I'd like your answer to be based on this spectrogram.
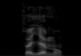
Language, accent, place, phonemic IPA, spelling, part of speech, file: French, France, Lyon, /va.ja.mɑ̃/, vaillamment, adverb, LL-Q150 (fra)-vaillamment.wav
- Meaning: valiantly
